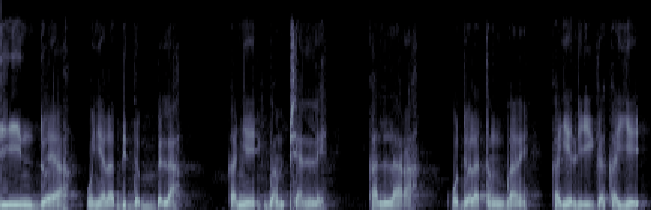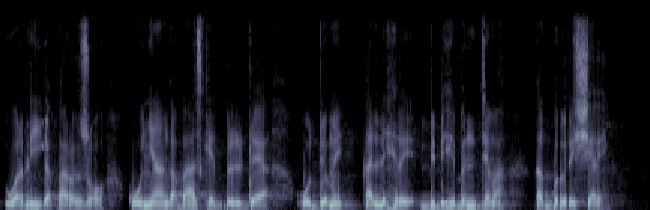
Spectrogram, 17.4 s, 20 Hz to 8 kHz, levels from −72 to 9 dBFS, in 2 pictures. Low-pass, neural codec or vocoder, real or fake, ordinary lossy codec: 7.2 kHz; none; real; AAC, 48 kbps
